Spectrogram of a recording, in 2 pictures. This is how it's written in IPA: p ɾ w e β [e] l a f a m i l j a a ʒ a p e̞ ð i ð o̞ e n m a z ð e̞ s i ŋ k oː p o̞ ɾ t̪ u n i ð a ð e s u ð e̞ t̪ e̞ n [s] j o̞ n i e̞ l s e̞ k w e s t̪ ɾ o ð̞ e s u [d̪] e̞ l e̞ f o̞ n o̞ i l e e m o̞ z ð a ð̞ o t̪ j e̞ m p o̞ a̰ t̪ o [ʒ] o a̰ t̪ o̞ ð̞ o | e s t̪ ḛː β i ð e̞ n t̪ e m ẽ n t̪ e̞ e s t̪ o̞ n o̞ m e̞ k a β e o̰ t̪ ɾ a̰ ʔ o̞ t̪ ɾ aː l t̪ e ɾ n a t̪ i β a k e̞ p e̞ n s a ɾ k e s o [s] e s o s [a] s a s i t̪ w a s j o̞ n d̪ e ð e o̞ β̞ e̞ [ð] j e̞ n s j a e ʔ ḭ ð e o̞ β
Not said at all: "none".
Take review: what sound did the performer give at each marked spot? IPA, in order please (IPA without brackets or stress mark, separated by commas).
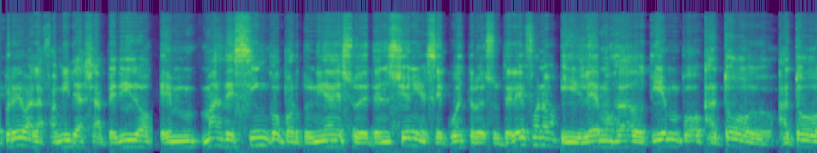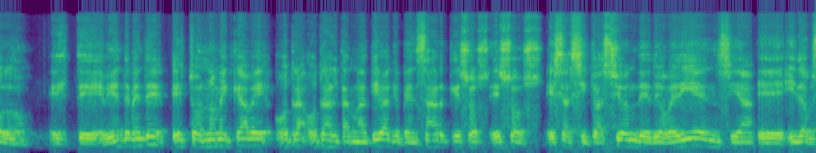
a, s, t̪, ð, s, e, ð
